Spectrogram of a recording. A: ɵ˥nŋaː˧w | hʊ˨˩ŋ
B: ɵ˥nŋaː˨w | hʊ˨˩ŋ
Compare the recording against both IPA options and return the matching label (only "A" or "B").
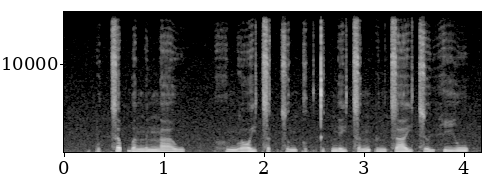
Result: B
